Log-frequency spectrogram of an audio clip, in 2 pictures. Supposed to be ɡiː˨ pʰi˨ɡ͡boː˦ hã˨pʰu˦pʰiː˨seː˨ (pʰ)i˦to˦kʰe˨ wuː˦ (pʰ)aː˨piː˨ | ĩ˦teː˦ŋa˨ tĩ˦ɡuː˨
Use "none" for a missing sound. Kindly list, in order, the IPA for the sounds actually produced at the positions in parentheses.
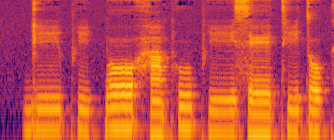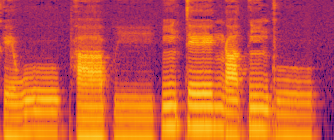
tʰ, pʰ

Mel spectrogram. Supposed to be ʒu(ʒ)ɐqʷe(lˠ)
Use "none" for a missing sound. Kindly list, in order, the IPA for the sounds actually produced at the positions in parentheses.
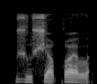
ʃ, lˠ

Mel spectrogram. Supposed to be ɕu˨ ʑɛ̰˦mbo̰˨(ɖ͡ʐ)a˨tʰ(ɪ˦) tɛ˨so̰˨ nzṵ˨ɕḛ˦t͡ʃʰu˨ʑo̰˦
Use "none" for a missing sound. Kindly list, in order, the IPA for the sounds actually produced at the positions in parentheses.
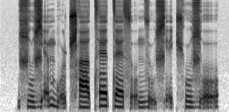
ʈ͡ʂʰ, ɛ˦

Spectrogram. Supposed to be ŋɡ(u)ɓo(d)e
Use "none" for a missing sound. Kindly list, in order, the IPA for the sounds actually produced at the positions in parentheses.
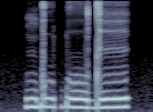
u, d

